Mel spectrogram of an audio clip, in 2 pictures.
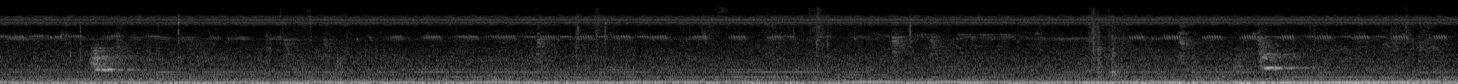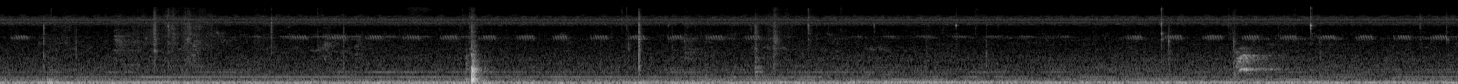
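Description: Crickets and other insects chirping in repeated high pulses over a steady high buzz and a low rumble. Three brief falling squeaks come about a second in, around halfway and near the end, and there is one sharp click about two-thirds of the way through.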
